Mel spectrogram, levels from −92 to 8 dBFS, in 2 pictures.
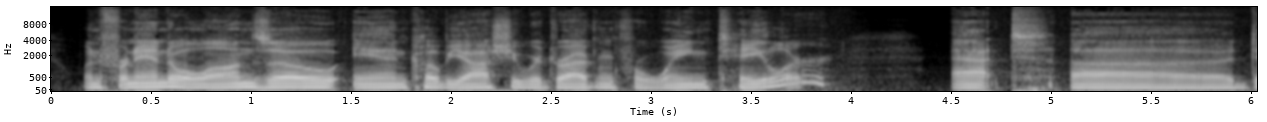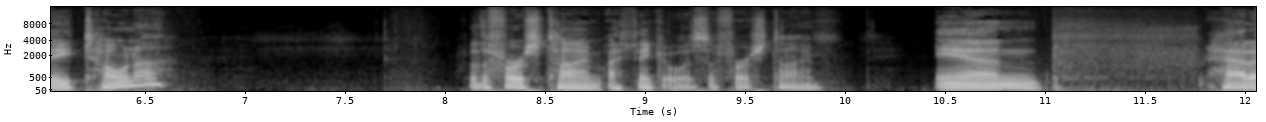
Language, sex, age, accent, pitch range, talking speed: English, male, 50-69, American, 100-115 Hz, 130 wpm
